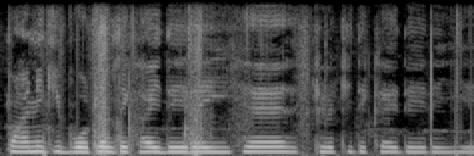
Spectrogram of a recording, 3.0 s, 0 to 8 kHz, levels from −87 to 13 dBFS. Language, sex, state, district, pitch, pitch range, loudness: Hindi, female, Bihar, Darbhanga, 240 Hz, 240-245 Hz, -18 LUFS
